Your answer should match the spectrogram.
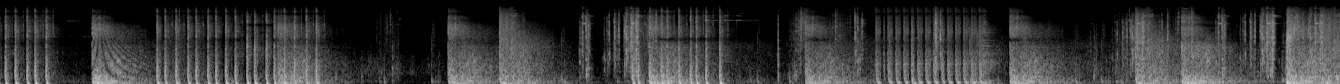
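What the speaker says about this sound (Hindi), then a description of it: "अरे उनके पास ऑटो गन है यार" Automatic gunfire in a team shooter video game: long, loud bursts of rapid shots, broken by short pauses and a few single shots, with one brief near-silent gap, running throughout.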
